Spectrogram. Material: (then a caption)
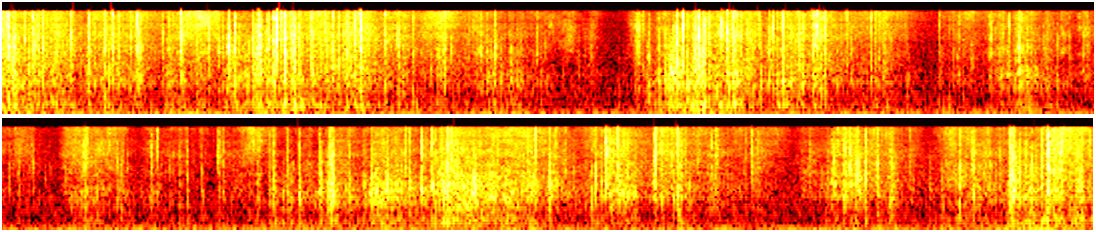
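Paper. Fingertips and nails crumple and smooth the top sheet of a folded newspaper stack. A steady, bright crinkling and rustling rises and falls in waves, with sharper crackling bursts at each surge and only a faint low rumble underneath.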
